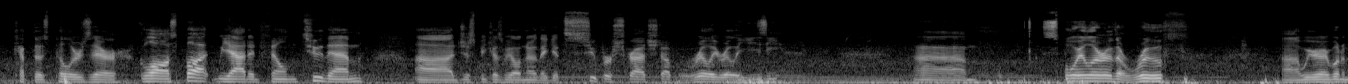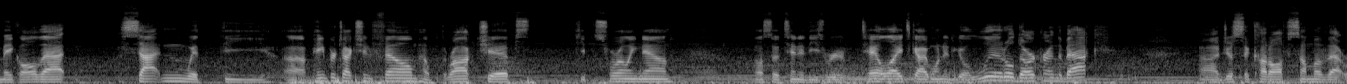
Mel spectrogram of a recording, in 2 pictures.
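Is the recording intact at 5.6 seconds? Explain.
Yes, at 5.6 seconds the audio is intact, with no dropout, click, distortion or other technical fault at that moment.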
